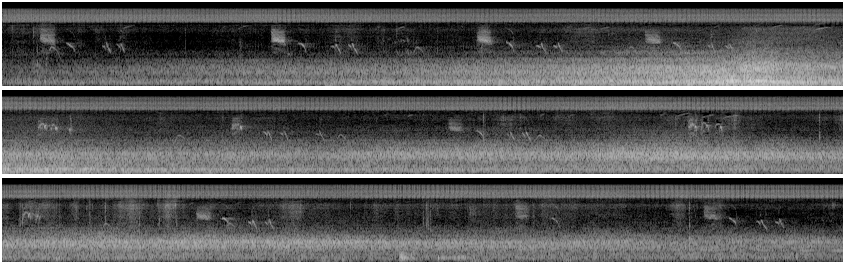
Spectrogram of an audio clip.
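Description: Bush ambience: a steady high-pitched insect drone with scattered short bird chirps. About a third of the way in, a low rushing noise swells to a peak and then slowly fades.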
